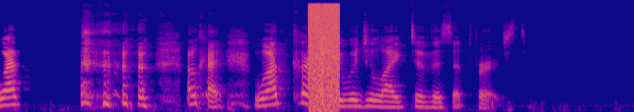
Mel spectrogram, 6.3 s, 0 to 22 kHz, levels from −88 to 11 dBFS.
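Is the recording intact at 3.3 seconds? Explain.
No. From 3.09 to 3.39 s, just before "would you like to", the speech turns into loud, harsh broadband noise from samples built from the wrong bytes. Each sample's bytes are misassembled, so the fast-changing low bits become the large part of each value. A spectrogram shows broadband noise filling every frequency, and the waveform becomes a dense block.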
